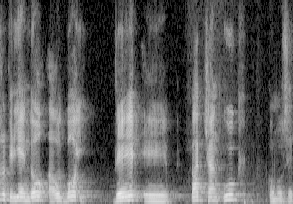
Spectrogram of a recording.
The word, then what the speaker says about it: Park Chan-wook: Nos estamos refiriendo a Old Boy de Park Chan-wook, como se pronuncia en coreano, o Park Chan-wook, como se translitera escrituralmente.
